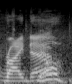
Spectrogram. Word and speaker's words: Rydell: Rydell, Randy, is that how you say it? Rydell? Yep.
